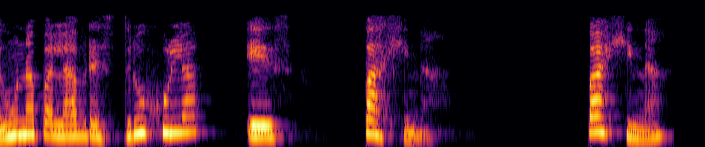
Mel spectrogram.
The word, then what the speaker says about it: página: palabra estrujula es página página se acentúa en la antepenúltima sílaba página recuerda todas las palabras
